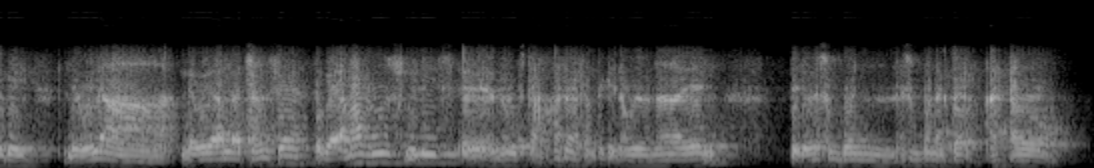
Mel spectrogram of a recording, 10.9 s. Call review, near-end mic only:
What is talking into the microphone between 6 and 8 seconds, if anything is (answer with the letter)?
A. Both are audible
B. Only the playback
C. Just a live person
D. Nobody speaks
B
